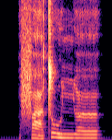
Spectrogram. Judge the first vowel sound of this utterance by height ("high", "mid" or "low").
low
